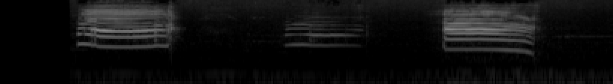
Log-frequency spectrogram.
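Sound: cat meowing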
